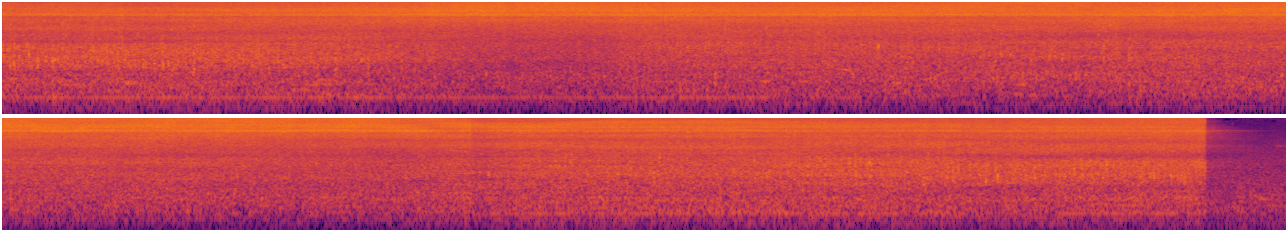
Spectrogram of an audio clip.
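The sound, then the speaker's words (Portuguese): Water leaking through the side of a dam gate on the Rio Leão and Rio Bonito dam, not through the spillway, during a dry spell: a steady, loud rush of water that roars continuously for the whole stretch, broad and hissing, with no one speaking. “Podemos observar ali a fuga de água, né, pela lateral da comporta.”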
